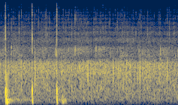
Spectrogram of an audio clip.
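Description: An audience breaks into applause: a few sharp, separate claps at the start quickly swell into a dense, steady patter of clapping that carries on to the end, with no talking.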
